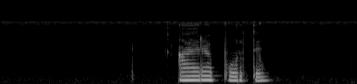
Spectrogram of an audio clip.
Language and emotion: Russian, neutral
